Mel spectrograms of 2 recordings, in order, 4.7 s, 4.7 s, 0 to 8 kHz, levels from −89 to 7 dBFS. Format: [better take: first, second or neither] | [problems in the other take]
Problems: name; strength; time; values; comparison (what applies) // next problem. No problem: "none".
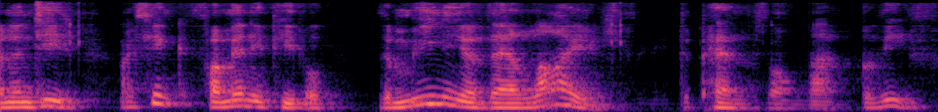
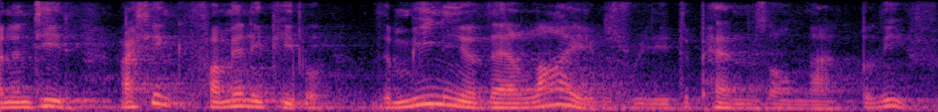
second | noise reduction (neural mask model DeepFilterNet 3)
